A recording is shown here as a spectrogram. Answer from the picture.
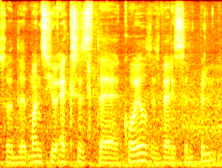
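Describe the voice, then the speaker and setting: A man speaks at a fairly quick pace with an Arabic accent. Noticeable background noise runs behind him. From Oman. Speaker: car owner doing own repairs. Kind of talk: DIY car repair tutorial. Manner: hesitant, many fillers.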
